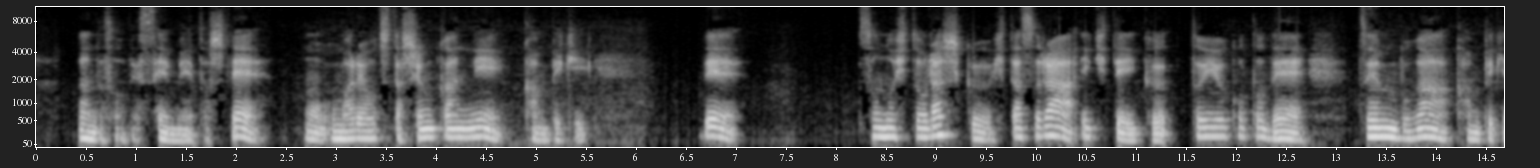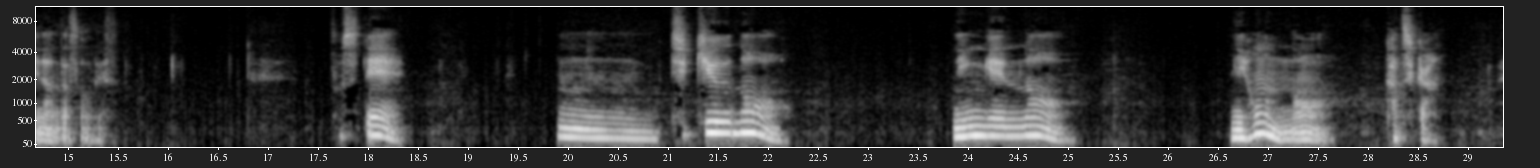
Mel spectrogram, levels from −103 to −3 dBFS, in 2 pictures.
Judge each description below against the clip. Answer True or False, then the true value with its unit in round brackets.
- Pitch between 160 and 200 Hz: False (140 Hz)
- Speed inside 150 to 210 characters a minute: True (155 characters per minute)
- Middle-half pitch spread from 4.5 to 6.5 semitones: False (7.0 semitones)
